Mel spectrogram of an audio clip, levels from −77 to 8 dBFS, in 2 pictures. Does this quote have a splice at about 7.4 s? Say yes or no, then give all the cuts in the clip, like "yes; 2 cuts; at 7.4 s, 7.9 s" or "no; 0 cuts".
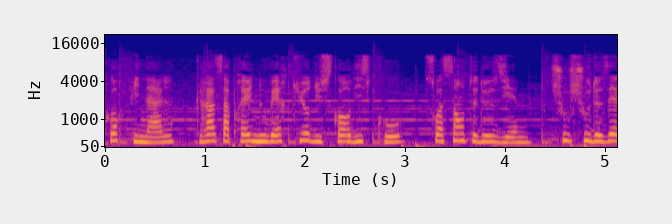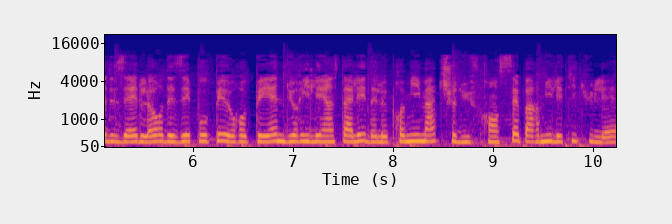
no; 0 cuts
